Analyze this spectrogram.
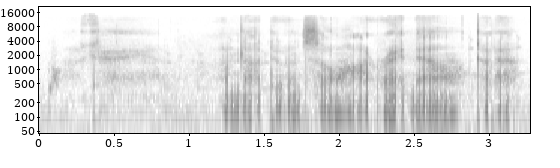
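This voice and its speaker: A gaming video host whispers ASMR commentary while he plays, speaking haltingly and hesitantly and tossing in casual asides. His voice comes across a little mellow.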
